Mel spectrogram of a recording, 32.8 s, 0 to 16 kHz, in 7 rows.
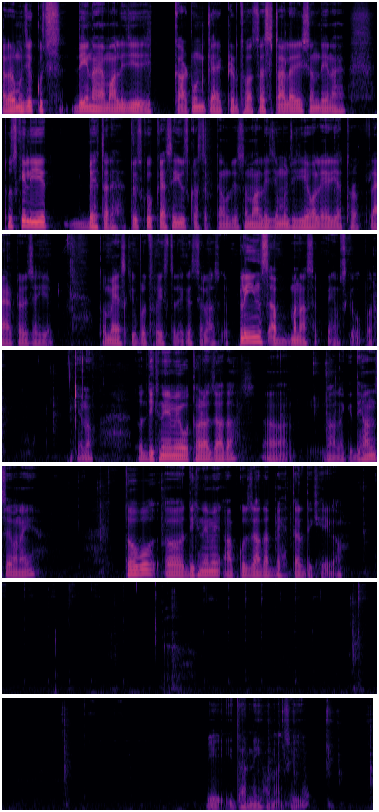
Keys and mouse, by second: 1.2-4.3 middle drag, 5.9-9.8 ctrl+middle drag, 9.8-14.1 drag, 14.1 middle click, 14.8-17.0 drag, 17.0-18.1 middle drag, 18.1 ctrl+z, 19.0-20.1 drag, 20.1 middle click, 20.9 click, 21.4-23.4 middle drag, 23.4-25.0 drag, 25.0-26.0 middle drag, 26.0-27.9 drag, 27.9-29.2 middle drag, 29.2-31.8 drag, 31.8 ctrl+z, 32.3 ctrl+z.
